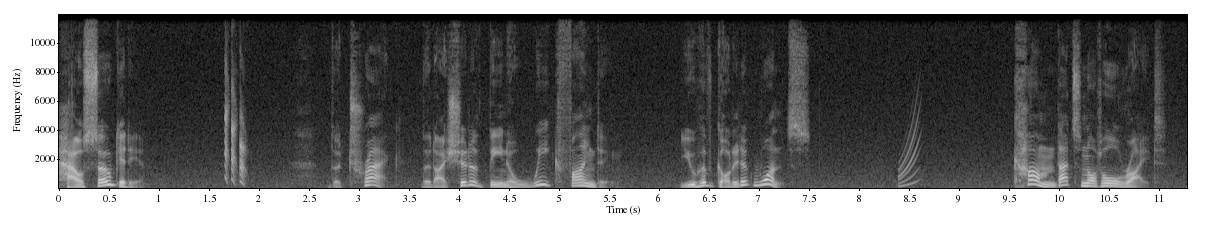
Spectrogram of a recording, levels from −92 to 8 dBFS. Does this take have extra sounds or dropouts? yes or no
yes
